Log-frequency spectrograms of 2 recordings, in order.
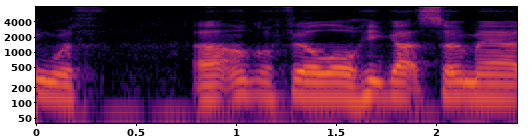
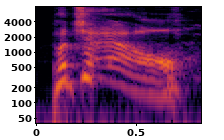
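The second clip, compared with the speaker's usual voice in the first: mock impact noise; 11 semitones higher than usual. Imitating a game attack hit.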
